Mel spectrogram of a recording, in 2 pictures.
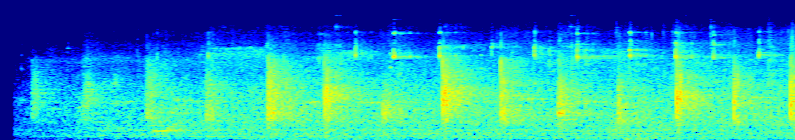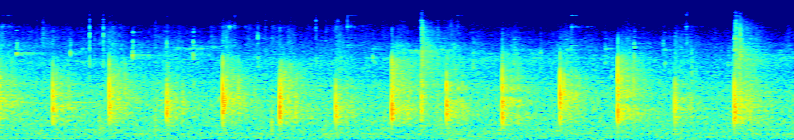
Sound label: Footsteps By In Echoey Cobbled; Hollywood Edge Historical Series; Traffic Free BG's & FX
